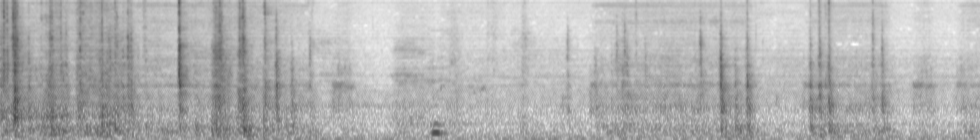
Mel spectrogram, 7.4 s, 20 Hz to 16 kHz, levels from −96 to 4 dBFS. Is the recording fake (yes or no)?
yes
